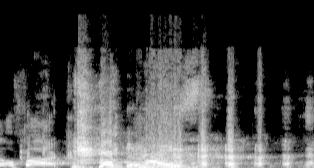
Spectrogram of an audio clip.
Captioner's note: laughter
